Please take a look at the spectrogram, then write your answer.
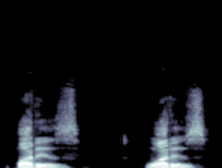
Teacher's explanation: when it's combined with the word what, the letter T becomes the sound of the letter D. And we say, "What is what is?" What is he going to talk about?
